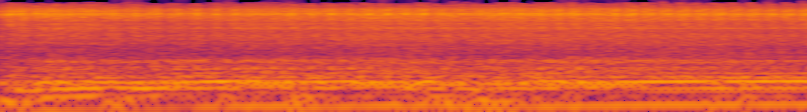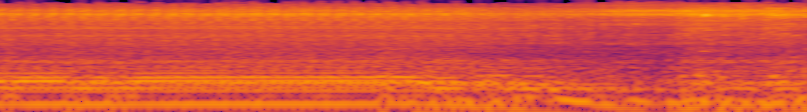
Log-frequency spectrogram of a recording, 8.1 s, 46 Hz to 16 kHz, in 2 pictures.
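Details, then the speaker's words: 1951 Chevy 1430 pickup inline six, previously seized, now running on a jerry-can fuel feed with idle turned up: smooth, even low drone, no knocks or misses; owner suspects the fitted fuel pump is bad; normal idle. "at least she starts good look at that how could you not be pumped about this"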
